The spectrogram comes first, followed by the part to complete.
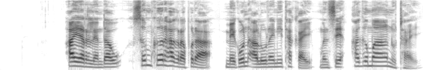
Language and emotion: Bodo, happy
